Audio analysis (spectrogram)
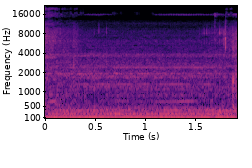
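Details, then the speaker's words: Boiler during heating service call, water about 80 degrees, space heating target 170: steady low hum of inducer blower spinning up before ignition, smooth and even, normal; ignition follows. "Hear that inducer, that blower running now."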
